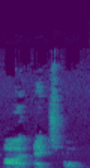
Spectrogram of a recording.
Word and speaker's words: rho: We pronounce it RHO, rho.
